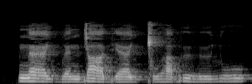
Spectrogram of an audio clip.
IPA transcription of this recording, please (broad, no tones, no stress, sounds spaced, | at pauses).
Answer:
n æː ʎ b ɛ n ɟ a bʲ æː ʎ ǀ u ɦ a b ʉ ɦ ʉː ʎ u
